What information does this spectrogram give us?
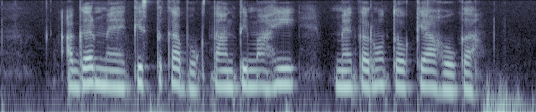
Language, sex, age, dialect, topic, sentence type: Hindi, female, 18-24, Marwari Dhudhari, banking, question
